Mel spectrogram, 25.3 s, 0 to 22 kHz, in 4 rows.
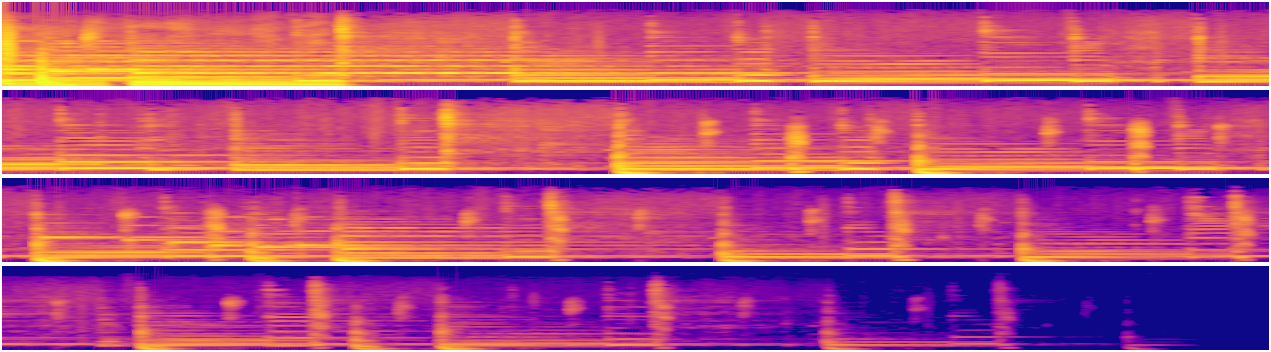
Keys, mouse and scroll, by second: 0.4 scroll down 3, 0.7-2.7 middle drag, 2.7 g, 6.2-7.4 shift+middle drag, 7.4 click, 7.9 shift+click, 8.6 shift+click, 9.7 h, 10.0 click, 10.3 h, 10.7 click, 11.3 g, 15.7-17.4 drag, 17.4 g, 18.8 click, 19.3 scroll down 7, 20.1 drag, 20.4 scroll down 7, 21.2-23.8 drag, 25.2 g.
